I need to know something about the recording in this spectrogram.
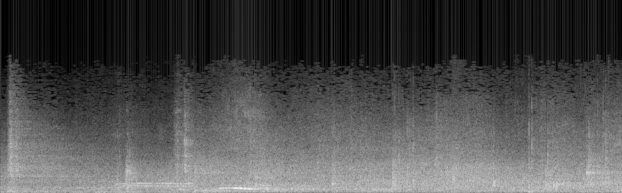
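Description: Ice hockey rink noise: a steady wash of crowd and arena sound with a few sharp knocks. A short held tone sounds a little over a second in, and a single raised voice calls out about two seconds in.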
